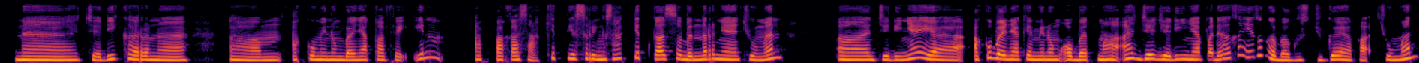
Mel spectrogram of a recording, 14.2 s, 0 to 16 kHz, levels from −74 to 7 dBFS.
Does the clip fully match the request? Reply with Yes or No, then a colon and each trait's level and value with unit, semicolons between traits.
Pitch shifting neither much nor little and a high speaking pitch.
Yes: average, 3.3 semitones; high, 215 Hz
